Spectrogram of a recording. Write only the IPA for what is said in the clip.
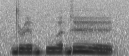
d ɹ ɘː b p uː ɐ̯ ɡ ɘː

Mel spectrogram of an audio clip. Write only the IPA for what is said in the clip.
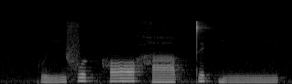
kʷ iː˨˧ f ʊ˥ k̚ h ɔː˥ h aː˧ p̚ t̪ ɪ˥ k̚ j iː˧

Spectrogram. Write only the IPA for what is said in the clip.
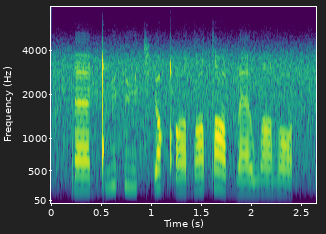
ɾ æ˨ ɡ͡ǃ y˦ ɗ y˦ t͡sʼ y˦ qʼ o˨ dˤ o˦ tˤ o˦˨ b æ˨ w a˨ ðˤ ʊ˨

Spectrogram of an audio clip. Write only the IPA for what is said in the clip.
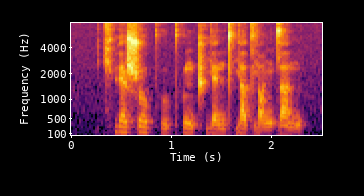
t͡ɕʰ ɥ ɛ˥ ʂ o˥˩ ʊ̯ pʰ u˧˥ pʰ ʊ˥˩ ŋ pʰ j ɛ˥ n t̪ʰ j ä˥˩ t̪ j ɑ˧˥ ŋ t̪ a˥˩ n

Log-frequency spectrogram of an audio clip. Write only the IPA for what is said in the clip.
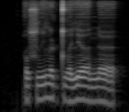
qʷ ɛ sʷ i l œ ɖ tʷ ʌː lʲ ʌː n œ

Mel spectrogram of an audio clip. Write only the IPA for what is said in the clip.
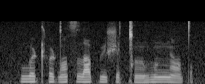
w ʊ ʈʰ o ɖ ẽ sˤ l ɐ p ʉ ʃ ɐ ǀ õ v õ ŋ ɐ̃ tˤ

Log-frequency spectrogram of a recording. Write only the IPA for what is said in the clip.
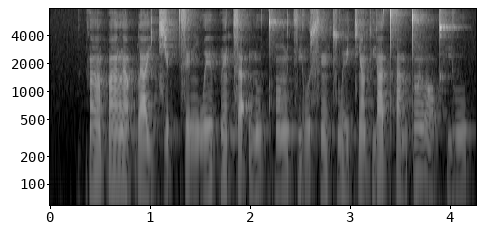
k ã˧ p ã˧ l ã˨ p̚ l a˨˩ j t͡ɕ e˨ t̚ t͡s e˧ ŋ w e˥˧ p ẽ˦ t͡s a˨ ʔ n̪ u˧ t̪ʰ ɔ̃˧ ŋ t͡s j u˥˧ s ẽ˧ t͡s w e˧ t͡ɕ ã˦ k j a˥˧ t̪ʰ a˧ m t̪ ɔ̃˥˧ l ɔ˦ kʰ j u˦

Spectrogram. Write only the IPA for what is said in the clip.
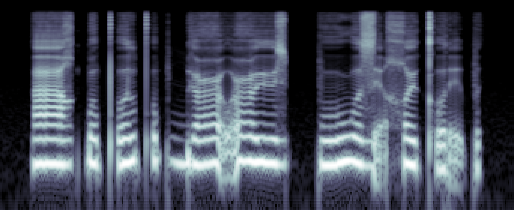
aː ʁ k͡p ʊ pʼ ʊ l pʼ ʊ p ɡ͡b y ʕ o̰ ʕ yː z pː u w ʊ z ḛ χ y kʼ ʊ ɾ ḛ p

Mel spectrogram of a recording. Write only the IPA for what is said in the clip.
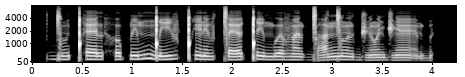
ɡ͡ǀ ũ ǃʰ ɛ l h o p ĩ m ŋ͡ǃ i v ǃʰ ĩ ɾ ĩ v ǀ ɛ ə̯ ǃ i m u ə̯ v ã l ɡ͡ǀ a ŋ͡ǀ ũ l d͡ʒ õ d͡ʒ ɛ̃ b

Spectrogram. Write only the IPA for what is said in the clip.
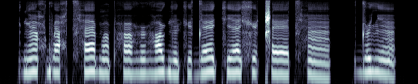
ɡ æ̃ ħ ɡ w æ ħ t͡sʰ æ b ɑ̃ pʰ ʌː ɦ ə˞ ɦ ɑ u̯ ɡʲ ɑ̃ kʲ ʌ d ɛː kʲ æ xʲ ɔ ǁ ɛː t͡sʰ æ̃ | d ə˞ lʲ æ̃

